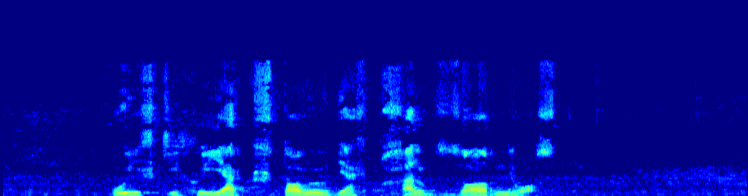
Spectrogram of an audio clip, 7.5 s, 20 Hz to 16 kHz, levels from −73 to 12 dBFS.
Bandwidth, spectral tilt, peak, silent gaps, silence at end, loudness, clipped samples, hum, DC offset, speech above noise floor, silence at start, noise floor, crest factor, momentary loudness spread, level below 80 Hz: 11.5 kHz; -4.5 dB/octave; -12 dBFS; none; 0.05 s; -30 LUFS; under 0.1%; none; under 0.1%; 28 dB; 0.3 s; -58 dBFS; 20 dB; 12 LU; -68 dBFS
